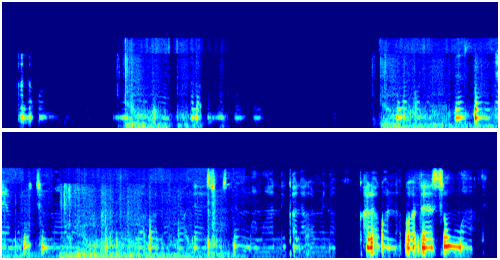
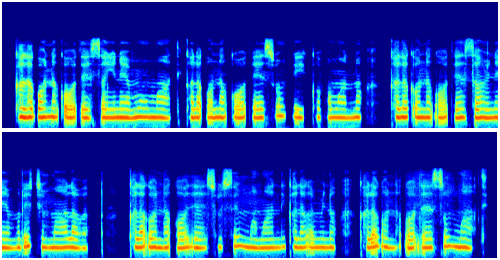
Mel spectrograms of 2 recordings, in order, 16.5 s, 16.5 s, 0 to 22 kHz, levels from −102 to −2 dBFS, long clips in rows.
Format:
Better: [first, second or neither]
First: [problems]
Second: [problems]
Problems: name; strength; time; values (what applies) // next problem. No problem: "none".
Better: second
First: noise reduction (neural mask model DeepFilterNet 3)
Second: none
